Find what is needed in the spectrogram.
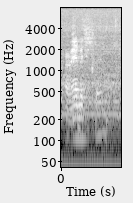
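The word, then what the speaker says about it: Przemyśl: the state archive in paramesh r z e m y s l pronounced parameters it may be a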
